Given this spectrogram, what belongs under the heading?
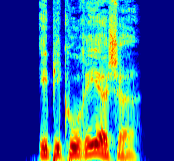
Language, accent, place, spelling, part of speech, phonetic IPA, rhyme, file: German, Germany, Berlin, epikureische, adjective, [epikuˈʁeːɪʃə], -eːɪʃə, De-epikureische.ogg
- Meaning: inflection of epikureisch: 1. strong/mixed nominative/accusative feminine singular 2. strong nominative/accusative plural 3. weak nominative all-gender singular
